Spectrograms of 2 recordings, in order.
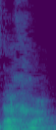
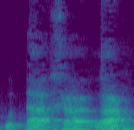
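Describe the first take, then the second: First: The word has two syllables, with no middle vowel. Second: The word has three syllables, with a middle vowel. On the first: The speaker calls it right. "but it's Achra" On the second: The speaker calls it wrong. "I apparently been pronouncing, mispronouncing. Instead of, it's written here Achara"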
